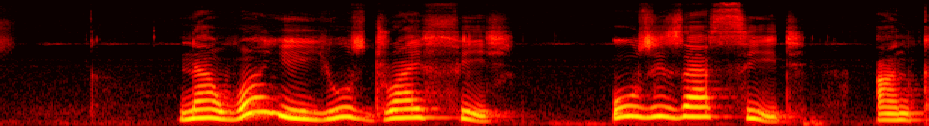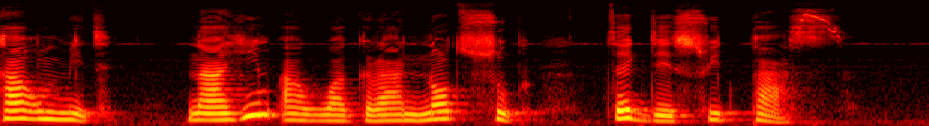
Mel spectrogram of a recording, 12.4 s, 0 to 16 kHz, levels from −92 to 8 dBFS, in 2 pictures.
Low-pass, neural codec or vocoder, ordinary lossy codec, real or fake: 14.4 kHz; none; none; real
